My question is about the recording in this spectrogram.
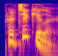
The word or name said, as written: particular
